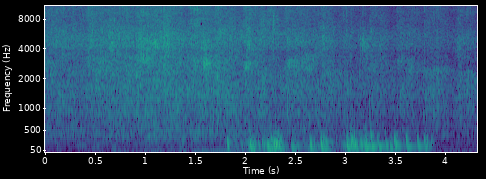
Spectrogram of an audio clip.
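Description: A church audience breaks into applause after a brief hiss of background noise, a dense wash of many hands clapping for about two seconds to thank people, then fading out.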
